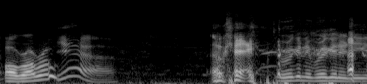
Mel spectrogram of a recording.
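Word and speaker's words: Ororo: Is it Aurora or Oro? Aurora. I always pronounce it Oro.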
